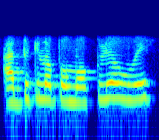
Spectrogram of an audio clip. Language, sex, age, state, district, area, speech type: Sindhi, female, 30-45, Maharashtra, Thane, urban, conversation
